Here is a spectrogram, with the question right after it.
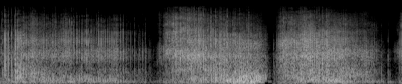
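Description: A small white carving tool, held in a hand with long yellow-and-black nails, scratches and traces across the rough surface of a flat, solid round cork coaster lying on a dark surface. The sound is a dry, bright, raspy scrape in long sustained strokes, separated by brief pauses.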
